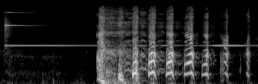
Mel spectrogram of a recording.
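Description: Chimes ring out in a quick run of bright metallic strikes, about eight in a row, loud, over a faint sustained tone that lingers throughout. No one speaks.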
